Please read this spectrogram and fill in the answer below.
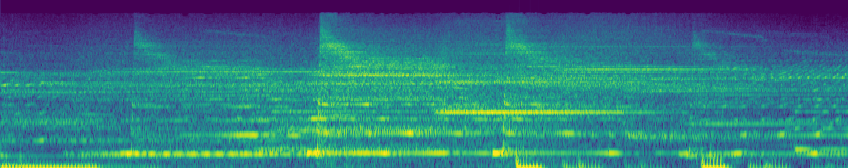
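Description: Experimental electronic synthesizer music: several held drone tones over a noisy, grinding texture, cut into every second or two by sudden hits whose high hiss falls away, with short deep bass pulses.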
